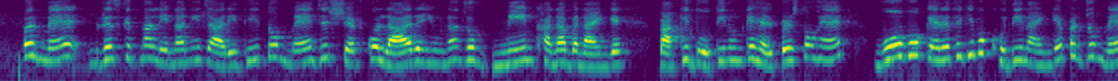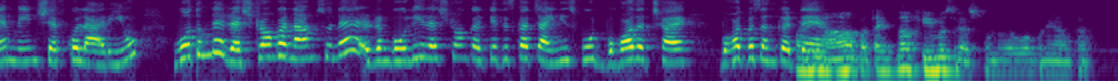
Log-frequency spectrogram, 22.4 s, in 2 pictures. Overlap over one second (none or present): none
